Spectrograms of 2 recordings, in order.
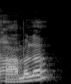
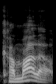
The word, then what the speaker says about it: Kamala: Äh, ja, weil, weil ähm, die amerikanische Vizepräsidentin heißt äh, Kamala Harris. Da ist die Betonung auf dem ersten A, also Aha. Kamala. – Und die Figur in der Miss Marvel-Serie wird Kamala ausgesprochen.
